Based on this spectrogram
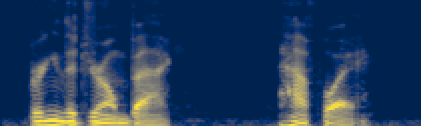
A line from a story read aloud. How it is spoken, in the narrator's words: she said sternly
